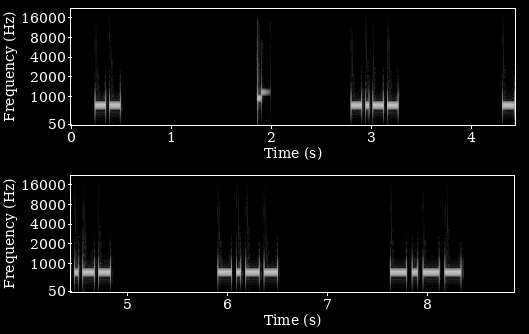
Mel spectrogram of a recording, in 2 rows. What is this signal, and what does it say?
Morse code, heard as a keyed tone, about 29 wpm, spaced as for 7 wpm, 700 Hz. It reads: M YYYY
